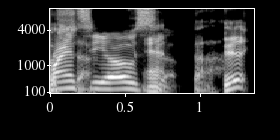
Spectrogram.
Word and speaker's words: Franciosa: I can't pronounce his last name again. Anthony, what was it again? Franiosa. Franciosa.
